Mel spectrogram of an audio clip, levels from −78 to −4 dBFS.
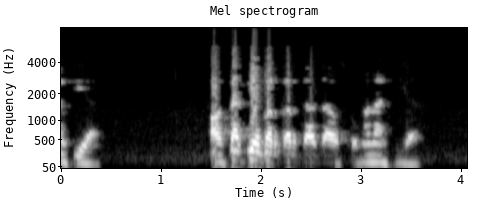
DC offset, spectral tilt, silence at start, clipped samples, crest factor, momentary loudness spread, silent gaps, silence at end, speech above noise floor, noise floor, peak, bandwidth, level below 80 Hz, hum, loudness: under 0.1%; -7.5 dB/octave; 0 s; 0.3%; 14 dB; 17 LU; none; 0.5 s; 54 dB; -66 dBFS; 0 dBFS; 8 kHz; -40 dBFS; none; -12 LUFS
